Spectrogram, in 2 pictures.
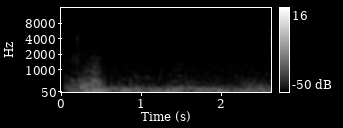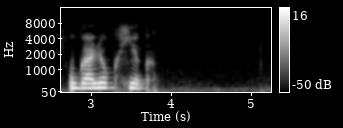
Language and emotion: Russian, neutral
